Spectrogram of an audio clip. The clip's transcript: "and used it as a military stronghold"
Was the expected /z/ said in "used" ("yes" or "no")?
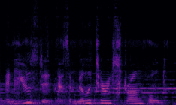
yes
